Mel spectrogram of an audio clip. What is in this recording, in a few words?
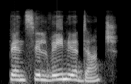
"Pennsylvania Dutch", Indian; Dictionary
